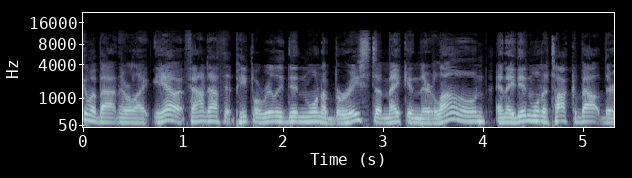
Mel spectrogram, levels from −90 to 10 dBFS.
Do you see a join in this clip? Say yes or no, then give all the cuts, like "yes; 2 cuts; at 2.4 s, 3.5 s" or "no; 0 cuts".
yes; 1 cut; at 4.1 s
